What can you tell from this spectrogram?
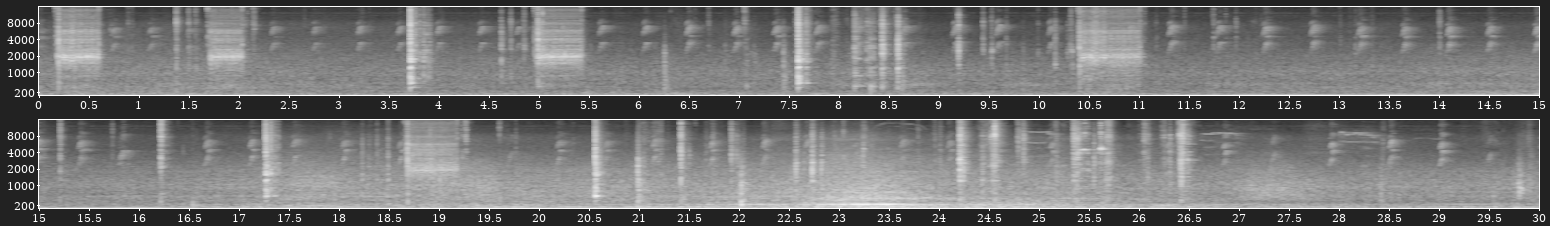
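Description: An A-BF electric screwdriver whirring in short runs, about five brief bursts, as it backs screws out of a metal hard-drive caddy. Between the runs come small clicks and clatter of screws and the sheet-metal bracket being handled.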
